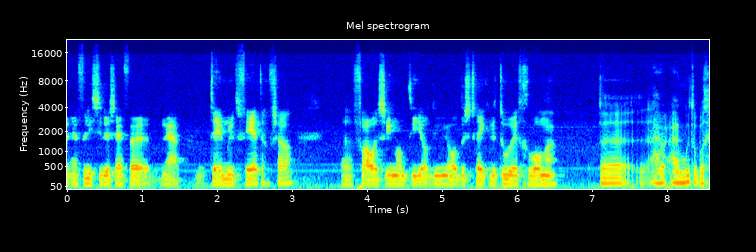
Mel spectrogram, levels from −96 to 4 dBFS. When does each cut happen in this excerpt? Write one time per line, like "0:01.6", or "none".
0:03.5
0:07.1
